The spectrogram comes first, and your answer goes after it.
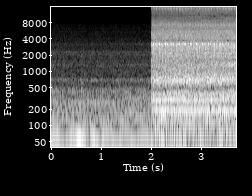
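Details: Skoda Octavia diesel whose revs creep to about 1,000 rpm soon after starting and moving; the owner suspects constant DPF regeneration. Steady raised idle with a faint whistle on top; DPF pressure reads 125 mbar, suggesting a worn DPF.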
